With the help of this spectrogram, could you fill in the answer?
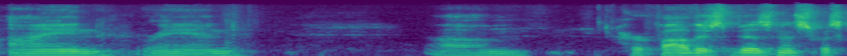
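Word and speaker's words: Ayn Rand: mispronounced she herself said if you want to pronounce my name correctly understand it should rhyme with line so it should be pronounced ein rand through a novel atlas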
